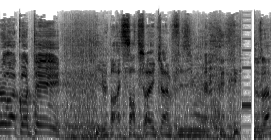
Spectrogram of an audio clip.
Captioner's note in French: rires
